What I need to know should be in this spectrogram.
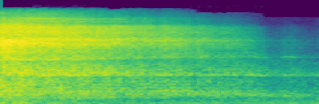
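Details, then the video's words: Crocodile hissing: a single sharp, airy exhalation, loud at first and steadily fading over about two seconds. "Real crocodile sound effect | Crocodile growl sounds | Crocodile hissing"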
